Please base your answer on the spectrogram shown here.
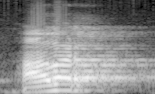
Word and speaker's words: hour: HOUR அவர், அது மணி, ஆனால் அதை OUR என்று தான் உச்சரிக்கிறோம். அதே மாதிரி OUR அவர் என்பதையும் அப்படித்தான் உச்சரிப்போம்.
